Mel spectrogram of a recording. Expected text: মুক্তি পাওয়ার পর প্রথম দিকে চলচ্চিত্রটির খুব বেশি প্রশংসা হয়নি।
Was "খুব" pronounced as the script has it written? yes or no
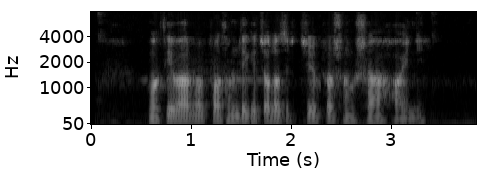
no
